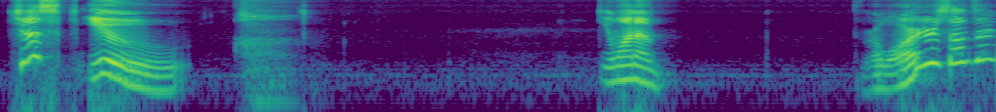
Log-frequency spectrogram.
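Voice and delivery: high, loud cackling hag. Acted. Hag gloating to the players: high, loud hag voice. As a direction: squeal it out like a gleeful old hag. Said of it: "The hag comes down and goes".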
